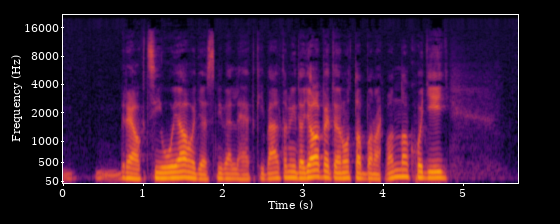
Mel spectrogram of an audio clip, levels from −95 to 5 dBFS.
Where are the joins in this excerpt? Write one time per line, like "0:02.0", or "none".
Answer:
0:01.9
0:04.0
